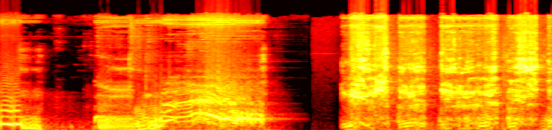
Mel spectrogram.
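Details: Female wild boar giving loud, rough grunting calls: a burst of harsh grunts, then a longer wavering moan that rises and falls, a short silence, then a run of choppy, raspy grunts in quick pulses.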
